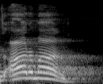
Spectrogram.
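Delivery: high calling shout into the rubble; desperate father's call; screamed name. Acted. Father finds son, screams name.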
